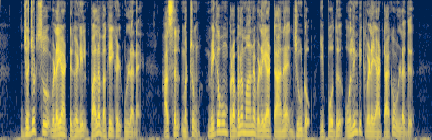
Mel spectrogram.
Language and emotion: Tamil, neutral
